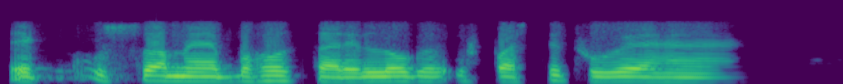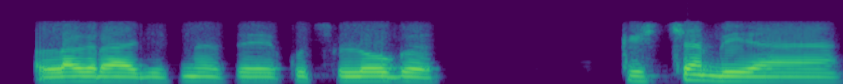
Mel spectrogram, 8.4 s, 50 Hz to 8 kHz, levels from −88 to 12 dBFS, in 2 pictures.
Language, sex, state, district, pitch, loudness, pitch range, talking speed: Hindi, male, Bihar, Gopalganj, 125 Hz, -15 LUFS, 120-130 Hz, 135 wpm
